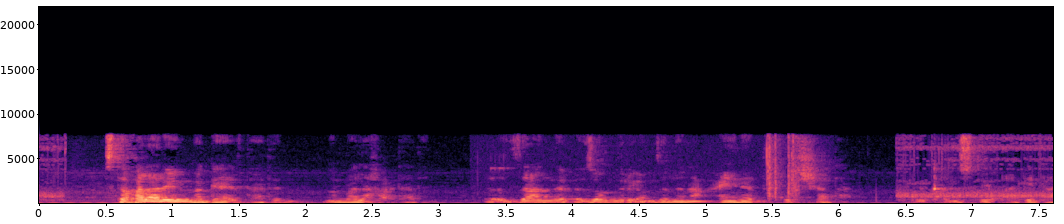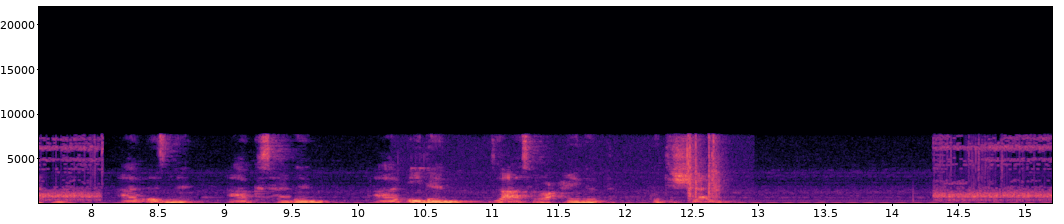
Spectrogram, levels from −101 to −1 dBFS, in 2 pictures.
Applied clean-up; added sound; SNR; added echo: none; Camera + Hiss; 16 dB; none.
